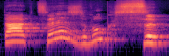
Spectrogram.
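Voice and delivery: slow, ending on "С" as a separate hissed s; isolated consonant sound. Shown as a demonstration. Teacher gives the last sound of the word, "С" said by itself. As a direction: sound out "С" alone, not as a letter name. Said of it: "який останній звук у цьому слові".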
